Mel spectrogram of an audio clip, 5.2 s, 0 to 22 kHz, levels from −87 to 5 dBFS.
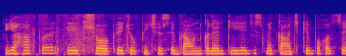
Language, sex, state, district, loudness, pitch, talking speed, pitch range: Hindi, female, Punjab, Kapurthala, -18 LUFS, 195 Hz, 195 wpm, 185-205 Hz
